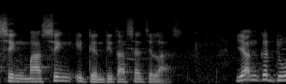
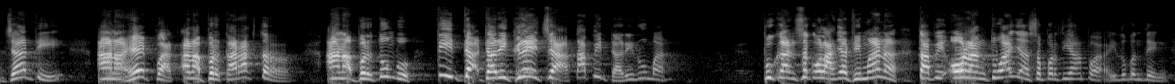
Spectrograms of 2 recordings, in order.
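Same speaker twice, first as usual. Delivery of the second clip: loud, high preaching voice; preaching at full force; 11 semitones higher, 18 dB louder than usual. Acted. Pastor drives the point home to the congregation, loud and high.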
